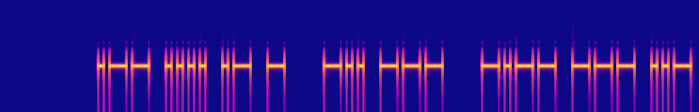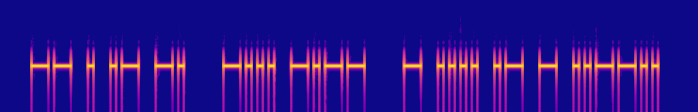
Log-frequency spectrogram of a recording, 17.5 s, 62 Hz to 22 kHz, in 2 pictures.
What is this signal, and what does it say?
Morse code, heard as a keyed tone, about 17 wpm, 700 Hz. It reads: WHAT DO YOU MEAN BY THAT?
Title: Sentences from Top 200 Words 17wpm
